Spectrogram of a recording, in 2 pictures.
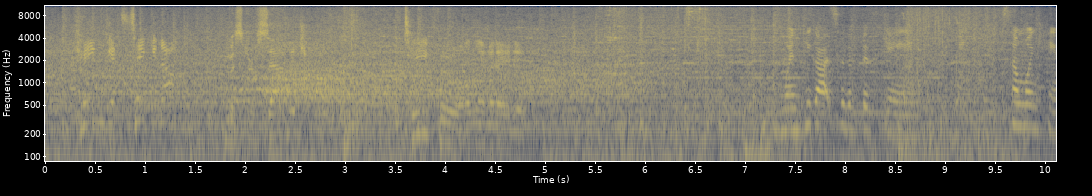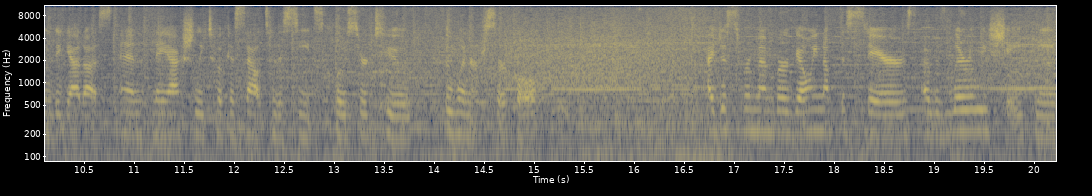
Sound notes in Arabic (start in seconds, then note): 2.9 يضرب على الطاولة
